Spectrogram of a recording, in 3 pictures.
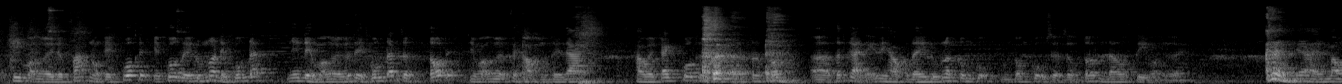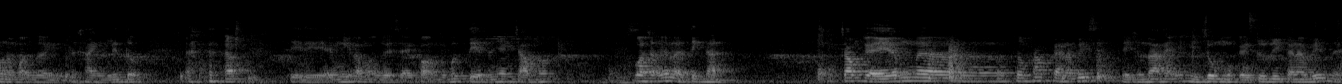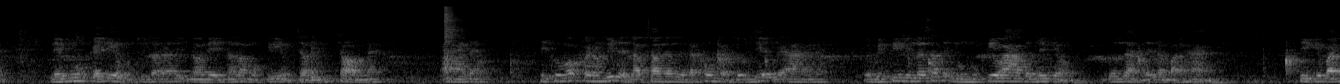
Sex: male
